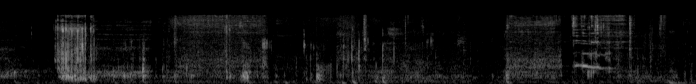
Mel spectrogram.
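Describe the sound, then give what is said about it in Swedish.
A red wine of 80% Sangiovese with 10% each of Cabernet and Merlot is spat into a large aluminium spittoon during a tasting: several splashy bursts of liquid striking metal, with a faint metallic clink and ring after the last spit, amid quiet handling noise. “Och som vanligt spottar jag din jättestor, det låter som jag spottar en stor aluminiumtoalett var den där gången, ja, innan det har kommit ner någonting.”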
